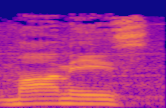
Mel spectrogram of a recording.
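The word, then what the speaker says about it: Mamis: a company called um she pronounces it mommy's gelato m-a-m-i-s uh that's Italian m-a-m-i-s is Italian for Mommy and Naomi Posner is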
